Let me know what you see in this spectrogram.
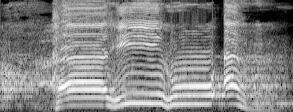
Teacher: Ha, kedua pita suara terbuka, tidak menyempit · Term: ngeplong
